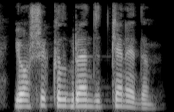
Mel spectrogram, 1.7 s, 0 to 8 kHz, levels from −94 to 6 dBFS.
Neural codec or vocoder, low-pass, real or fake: none; 7.2 kHz; real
